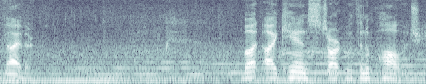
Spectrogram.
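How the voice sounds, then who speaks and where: An actor playing a grave, sober male intelligence chief in a video game cutscene, speaking in a measured, deliberate, official way. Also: mid-range voice, lively intonation, over music, lightly acted. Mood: sober, conciliatory.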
